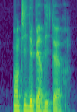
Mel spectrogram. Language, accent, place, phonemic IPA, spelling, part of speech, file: French, France, Lyon, /ɑ̃.ti.de.pɛʁ.di.tœʁ/, antidéperditeur, adjective, LL-Q150 (fra)-antidéperditeur.wav
- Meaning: antileakage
